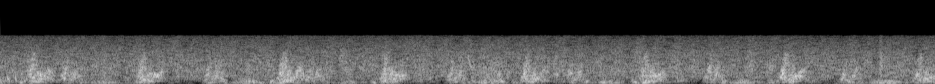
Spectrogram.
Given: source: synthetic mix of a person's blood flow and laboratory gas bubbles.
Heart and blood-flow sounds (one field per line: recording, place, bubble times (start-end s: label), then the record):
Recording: Doppler ultrasound of blood flow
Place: precordium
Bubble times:
0.00-0.29 s: bubbles
0.60-0.69 s: bubbles
4.66-5.20 s: bubbles
5.52-5.62 s: bubbles
From the record:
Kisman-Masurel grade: 121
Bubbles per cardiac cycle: 1 to 2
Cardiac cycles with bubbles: 10 to 50%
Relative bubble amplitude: barely perceptible (0.100 to 0.250)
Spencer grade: 2 (many but less than half of the cardiac periods contain bubble signals, singularly or in groups)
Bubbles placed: only in the low amplitude regions of the cardiac cycle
